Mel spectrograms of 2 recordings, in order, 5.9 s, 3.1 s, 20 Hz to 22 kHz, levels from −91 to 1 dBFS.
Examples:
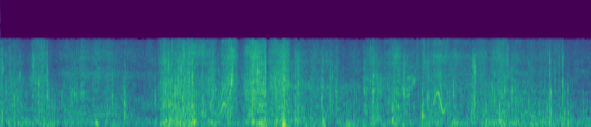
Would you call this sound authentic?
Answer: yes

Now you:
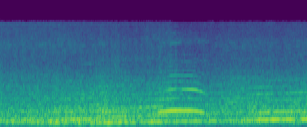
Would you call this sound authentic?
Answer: yes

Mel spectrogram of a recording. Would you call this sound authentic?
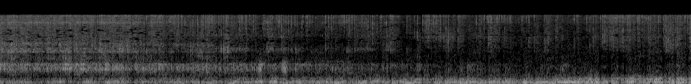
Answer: yes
